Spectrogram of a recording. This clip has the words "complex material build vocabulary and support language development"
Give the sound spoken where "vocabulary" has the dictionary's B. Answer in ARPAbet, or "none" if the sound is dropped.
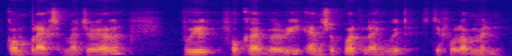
none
